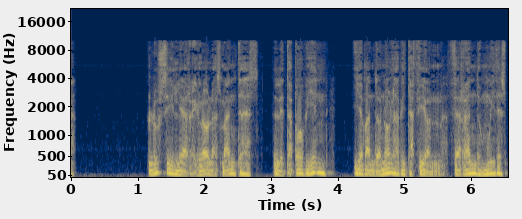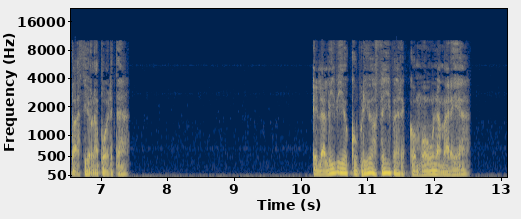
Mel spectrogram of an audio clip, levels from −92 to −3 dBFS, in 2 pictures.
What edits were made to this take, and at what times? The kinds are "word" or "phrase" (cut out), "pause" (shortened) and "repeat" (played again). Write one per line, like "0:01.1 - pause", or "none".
none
